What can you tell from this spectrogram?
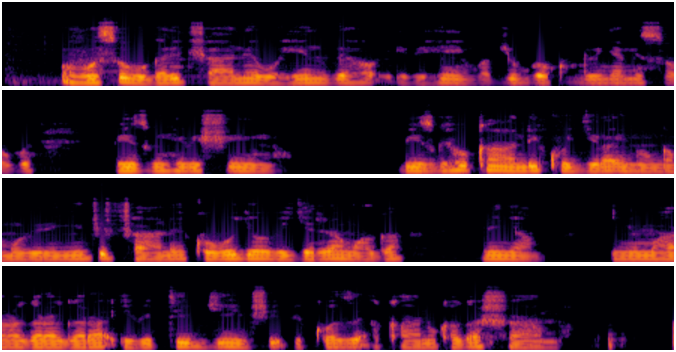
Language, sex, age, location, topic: Kinyarwanda, male, 18-24, Musanze, agriculture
